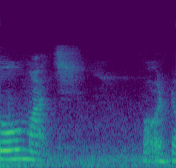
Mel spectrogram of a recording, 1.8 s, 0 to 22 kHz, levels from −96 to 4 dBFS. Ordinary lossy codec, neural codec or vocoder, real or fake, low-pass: Opus, 64 kbps; none; real; 7.2 kHz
